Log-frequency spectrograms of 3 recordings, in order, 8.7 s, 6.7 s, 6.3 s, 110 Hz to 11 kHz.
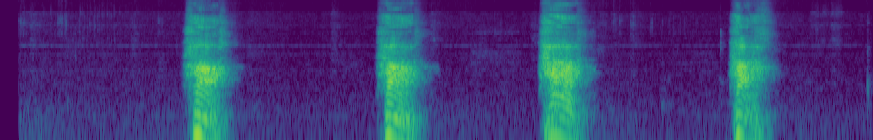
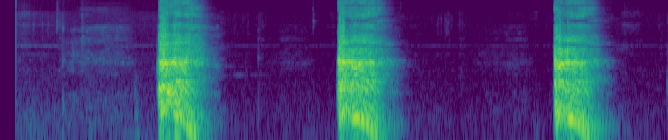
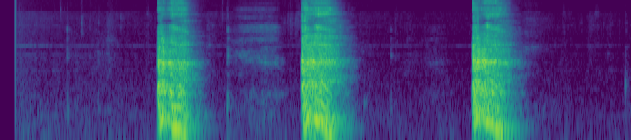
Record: {"exhalation_length": "8.7 s", "exhalation_amplitude": 32461, "exhalation_signal_mean_std_ratio": 0.31, "cough_length": "6.7 s", "cough_amplitude": 32509, "cough_signal_mean_std_ratio": 0.35, "three_cough_length": "6.3 s", "three_cough_amplitude": 32768, "three_cough_signal_mean_std_ratio": 0.34, "survey_phase": "alpha (2021-03-01 to 2021-08-12)", "age": "65+", "gender": "Male", "wearing_mask": "No", "symptom_cough_any": true, "smoker_status": "Ex-smoker", "respiratory_condition_asthma": false, "respiratory_condition_other": false, "recruitment_source": "REACT", "submission_delay": "1 day", "covid_test_result": "Negative", "covid_test_method": "RT-qPCR"}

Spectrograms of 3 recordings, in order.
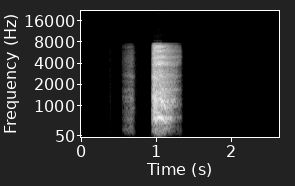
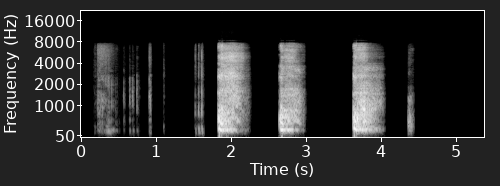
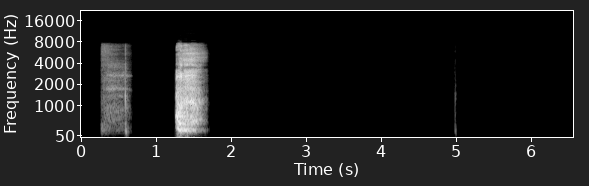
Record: {"exhalation_length": "2.6 s", "exhalation_amplitude": 29719, "exhalation_signal_mean_std_ratio": 0.24, "three_cough_length": "5.4 s", "three_cough_amplitude": 28678, "three_cough_signal_mean_std_ratio": 0.32, "cough_length": "6.6 s", "cough_amplitude": 28778, "cough_signal_mean_std_ratio": 0.17, "survey_phase": "beta (2021-08-13 to 2022-03-07)", "age": "65+", "gender": "Male", "wearing_mask": "No", "symptom_none": true, "smoker_status": "Ex-smoker", "respiratory_condition_asthma": false, "respiratory_condition_other": false, "recruitment_source": "REACT", "submission_delay": "5 days", "covid_test_result": "Negative", "covid_test_method": "RT-qPCR", "influenza_a_test_result": "Negative", "influenza_b_test_result": "Negative"}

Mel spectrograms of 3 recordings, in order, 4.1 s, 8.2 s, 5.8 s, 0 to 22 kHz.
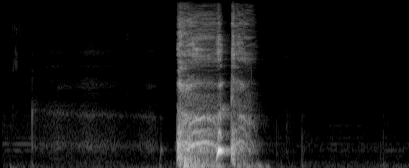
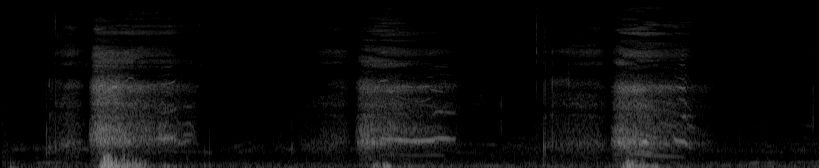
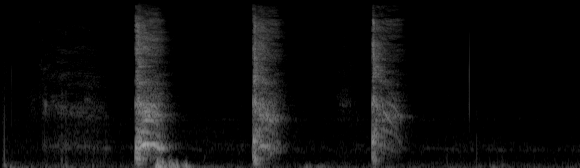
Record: {"cough_length": "4.1 s", "cough_amplitude": 32737, "cough_signal_mean_std_ratio": 0.23, "exhalation_length": "8.2 s", "exhalation_amplitude": 1039, "exhalation_signal_mean_std_ratio": 0.48, "three_cough_length": "5.8 s", "three_cough_amplitude": 2918, "three_cough_signal_mean_std_ratio": 0.32, "survey_phase": "beta (2021-08-13 to 2022-03-07)", "age": "18-44", "gender": "Female", "wearing_mask": "No", "symptom_cough_any": true, "symptom_runny_or_blocked_nose": true, "symptom_sore_throat": true, "symptom_fatigue": true, "symptom_headache": true, "symptom_change_to_sense_of_smell_or_taste": true, "symptom_loss_of_taste": true, "smoker_status": "Current smoker (11 or more cigarettes per day)", "respiratory_condition_asthma": false, "respiratory_condition_other": false, "recruitment_source": "Test and Trace", "submission_delay": "3 days", "covid_test_result": "Positive", "covid_test_method": "RT-qPCR", "covid_ct_value": 28.0, "covid_ct_gene": "ORF1ab gene", "covid_ct_mean": 28.5, "covid_viral_load": "450 copies/ml", "covid_viral_load_category": "Minimal viral load (< 10K copies/ml)"}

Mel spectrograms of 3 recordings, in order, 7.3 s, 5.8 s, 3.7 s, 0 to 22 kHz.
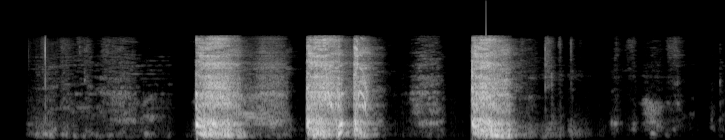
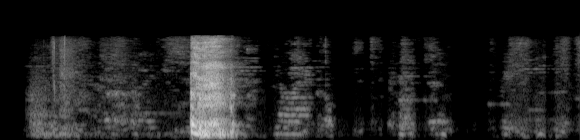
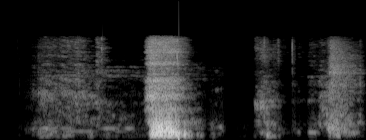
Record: {"three_cough_length": "7.3 s", "three_cough_amplitude": 32119, "three_cough_signal_mean_std_ratio": 0.38, "cough_length": "5.8 s", "cough_amplitude": 30213, "cough_signal_mean_std_ratio": 0.24, "exhalation_length": "3.7 s", "exhalation_amplitude": 25399, "exhalation_signal_mean_std_ratio": 0.29, "survey_phase": "beta (2021-08-13 to 2022-03-07)", "age": "18-44", "gender": "Male", "wearing_mask": "Yes", "symptom_none": true, "smoker_status": "Current smoker (1 to 10 cigarettes per day)", "respiratory_condition_asthma": false, "respiratory_condition_other": false, "recruitment_source": "REACT", "submission_delay": "3 days", "covid_test_result": "Negative", "covid_test_method": "RT-qPCR", "influenza_a_test_result": "Unknown/Void", "influenza_b_test_result": "Unknown/Void"}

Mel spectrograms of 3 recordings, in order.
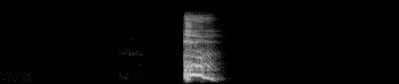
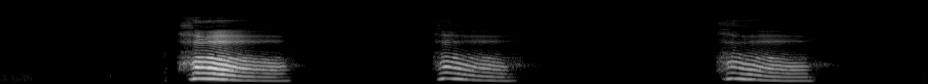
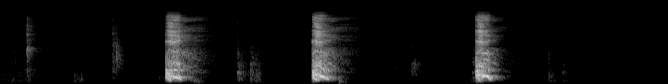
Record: {"cough_length": "4.0 s", "cough_amplitude": 26627, "cough_signal_mean_std_ratio": 0.22, "exhalation_length": "9.3 s", "exhalation_amplitude": 25643, "exhalation_signal_mean_std_ratio": 0.29, "three_cough_length": "6.7 s", "three_cough_amplitude": 27740, "three_cough_signal_mean_std_ratio": 0.24, "survey_phase": "beta (2021-08-13 to 2022-03-07)", "age": "45-64", "gender": "Female", "wearing_mask": "No", "symptom_none": true, "smoker_status": "Ex-smoker", "respiratory_condition_asthma": false, "respiratory_condition_other": false, "recruitment_source": "REACT", "submission_delay": "1 day", "covid_test_result": "Negative", "covid_test_method": "RT-qPCR"}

